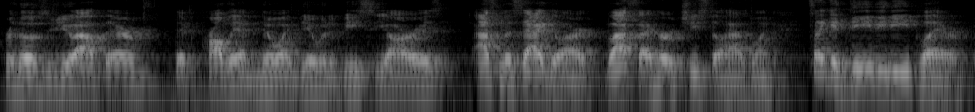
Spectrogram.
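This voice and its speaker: A man reading a children's picture book aloud in an informal, jokey, expressive way, with chatty asides. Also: lowish voice, brisk, hardly any pauses, reverberant.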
